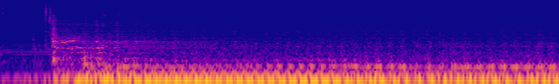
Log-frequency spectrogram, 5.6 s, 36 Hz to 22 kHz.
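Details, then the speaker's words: 1978 Ferrari 308 GTB V8, smog pump deleted: it catches, then settles into a lumpy, uneven idle with a missing beat and is clearly not running on all eight cylinders. "You guys are going to notice that it's not running on all eight cylinders. You can hear it."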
